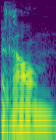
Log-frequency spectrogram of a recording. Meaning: 1. space 2. capacity, volume, room 3. room, chamber 4. place, area, field, room, space 5. place, area, field, room, space: room, hold (of a vessel or vehicle) 6. scope, opportunity, field
- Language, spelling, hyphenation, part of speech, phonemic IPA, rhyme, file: German, Raum, Raum, noun, /ʁaʊ̯m/, -aʊ̯m, De-Raum.ogg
